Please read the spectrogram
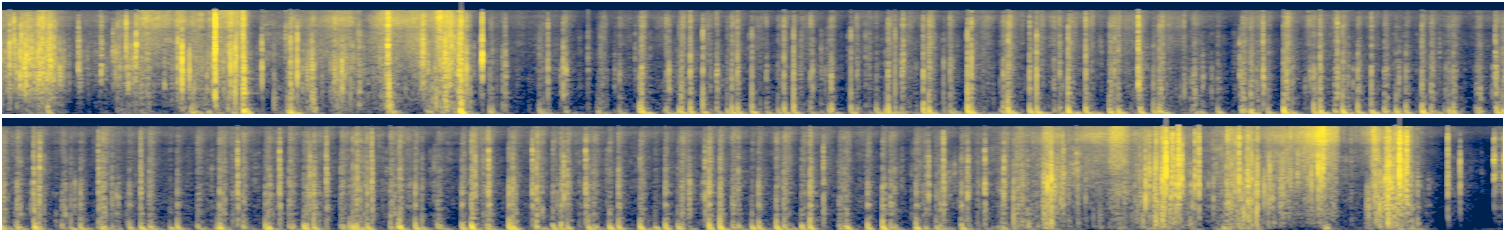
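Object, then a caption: Thick paper notebook with cardboard cover. Both hands tap and drum their fingertips on the green cardboard cover of a large, thick, solid paper notebook lying closed on a desk mat. A rapid, dense patter of soft, low, dull thuds runs throughout, with brighter papery crinkling bursts at the start and near the end. Each tap dies away almost instantly with no ring.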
